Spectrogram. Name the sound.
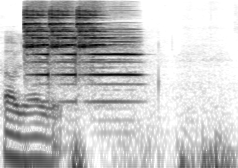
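bell sound effect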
